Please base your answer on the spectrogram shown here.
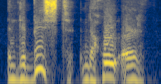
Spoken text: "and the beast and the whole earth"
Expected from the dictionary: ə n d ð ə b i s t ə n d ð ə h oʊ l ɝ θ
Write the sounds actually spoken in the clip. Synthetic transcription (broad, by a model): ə n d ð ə b i s t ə n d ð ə h oʊ l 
